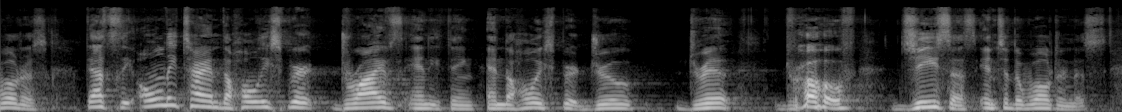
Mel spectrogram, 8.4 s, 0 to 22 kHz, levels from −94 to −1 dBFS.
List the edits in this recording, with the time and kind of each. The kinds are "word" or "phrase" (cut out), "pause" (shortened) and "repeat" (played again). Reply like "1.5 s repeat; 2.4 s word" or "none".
3.6 s pause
